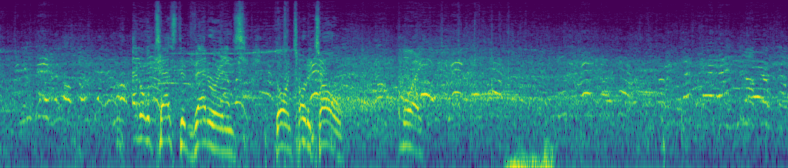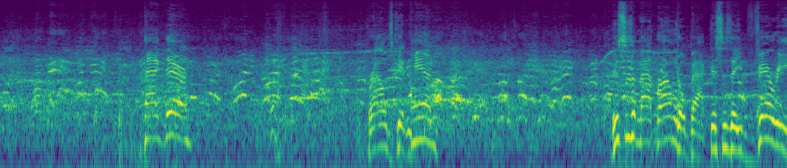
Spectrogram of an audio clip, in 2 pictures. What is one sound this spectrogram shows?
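A crowd cheers and roars throughout a large arena.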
